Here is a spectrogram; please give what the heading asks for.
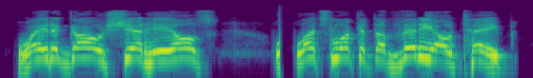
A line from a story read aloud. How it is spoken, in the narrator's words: he cupped them around his mouth and yelled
